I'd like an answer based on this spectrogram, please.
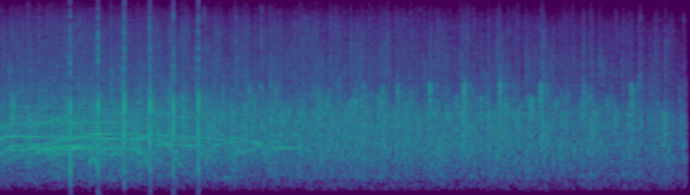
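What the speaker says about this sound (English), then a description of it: "Can we please give them one final round of applause?" An audience at a school closing ceremony applauds graduates, a full wash of steady clapping from many hands, with a few sharper claps standing out early before it settles into an even roar.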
